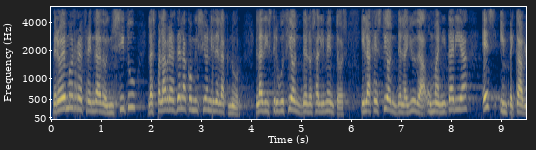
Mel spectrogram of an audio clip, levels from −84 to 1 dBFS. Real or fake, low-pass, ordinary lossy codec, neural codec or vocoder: real; 5.4 kHz; none; none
